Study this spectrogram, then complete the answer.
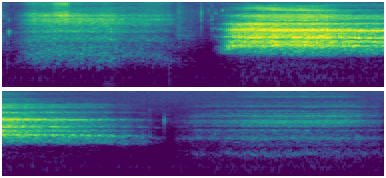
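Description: Breathing during a yoga pose: a long soft inhale, then a deeper, louder, airy exhale lasting about three seconds, followed by a quieter breath, close and unaccompanied by speech.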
